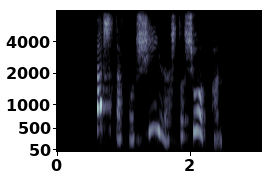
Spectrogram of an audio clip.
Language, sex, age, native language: Icelandic, male, 8, Icelandic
